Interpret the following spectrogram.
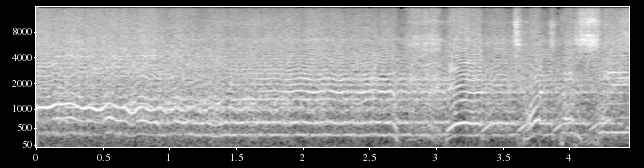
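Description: A man's voice singing a long, drawn-out melodic line through a microphone and loudspeakers, holding notes with a wavering, ornamented pitch and sliding between notes near the end.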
